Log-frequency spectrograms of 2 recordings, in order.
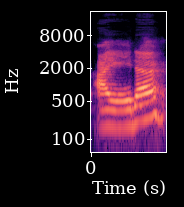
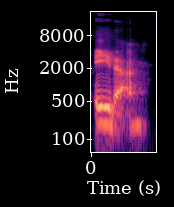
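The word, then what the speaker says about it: Aita: a podcast or something he's like that is not my name i'm like oh my gosh i've been saying it wrong for two years but it's ada okay yeah aydah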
